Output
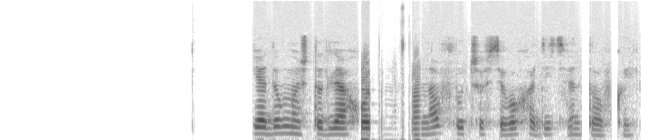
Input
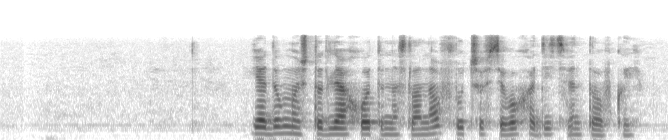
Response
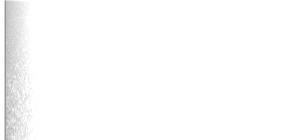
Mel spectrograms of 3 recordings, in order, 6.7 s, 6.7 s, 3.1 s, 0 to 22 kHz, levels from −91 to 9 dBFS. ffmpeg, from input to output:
-filter_complex "[0:a]highshelf=frequency=2800:gain=-6.5,acrusher=bits=7:mix=0:aa=0.000001,asplit=3[link_01][link_02][link_03];[link_01]afade=type=out:start_time=3.57:duration=0.02[link_04];[link_02]aeval=exprs='0.237*(cos(1*acos(clip(val(0)/0.237,-1,1)))-cos(1*PI/2))+0.0168*(cos(4*acos(clip(val(0)/0.237,-1,1)))-cos(4*PI/2))+0.0376*(cos(7*acos(clip(val(0)/0.237,-1,1)))-cos(7*PI/2))':channel_layout=same,afade=type=in:start_time=3.57:duration=0.02,afade=type=out:start_time=4.2:duration=0.02[link_05];[link_03]afade=type=in:start_time=4.2:duration=0.02[link_06];[link_04][link_05][link_06]amix=inputs=3:normalize=0,volume=-4dB"

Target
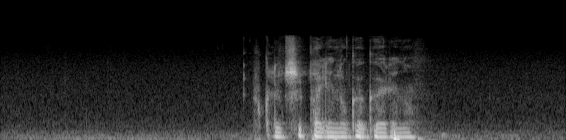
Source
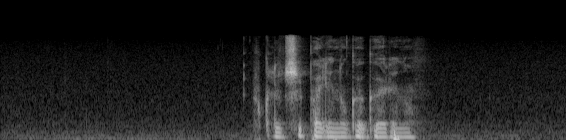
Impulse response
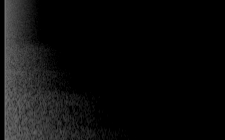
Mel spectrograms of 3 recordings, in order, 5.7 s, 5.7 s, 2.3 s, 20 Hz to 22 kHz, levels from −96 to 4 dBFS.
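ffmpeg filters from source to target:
-filter_complex "[0:a]bass=frequency=250:gain=8,treble=frequency=4000:gain=-11,acrossover=split=4000[link_01][link_02];[link_02]acompressor=threshold=-45dB:ratio=4:attack=1:release=60[link_03];[link_01][link_03]amix=inputs=2:normalize=0,asplit=3[link_04][link_05][link_06];[link_05]adelay=235,afreqshift=-120,volume=-24dB[link_07];[link_06]adelay=470,afreqshift=-240,volume=-32.6dB[link_08];[link_04][link_07][link_08]amix=inputs=3:normalize=0,volume=3dB"

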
